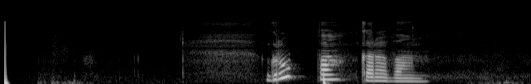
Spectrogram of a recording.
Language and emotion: Russian, sad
